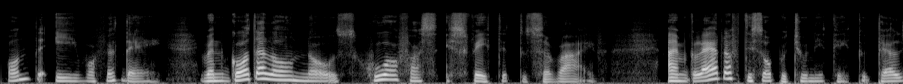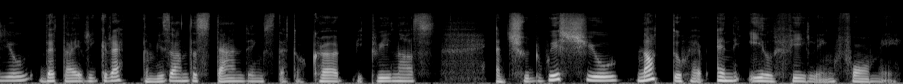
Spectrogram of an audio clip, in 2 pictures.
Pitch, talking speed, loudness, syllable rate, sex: 160 Hz, 155 wpm, -20 LUFS, 4.4 syllables/s, female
